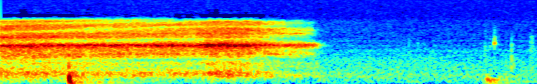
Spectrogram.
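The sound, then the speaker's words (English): A steady breath drawn in through the nose, heard as a soft airy hiss for about one and a half seconds, then near silence. “let's take a moment and just breathe. Breathe in through your nose,”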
